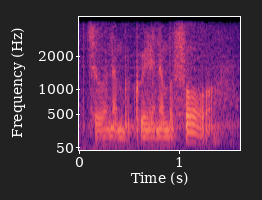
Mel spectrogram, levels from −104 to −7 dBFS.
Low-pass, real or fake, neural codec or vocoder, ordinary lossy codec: 3.6 kHz; fake; codec, 16 kHz in and 24 kHz out, 1 kbps, XY-Tokenizer; none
